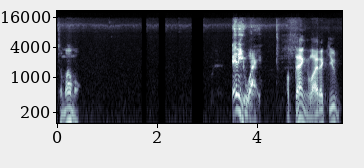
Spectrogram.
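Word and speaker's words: Tamamo no Mae: because for some reason I said ptomaine when I should have said to mama'll anyway I'll thing lytic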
